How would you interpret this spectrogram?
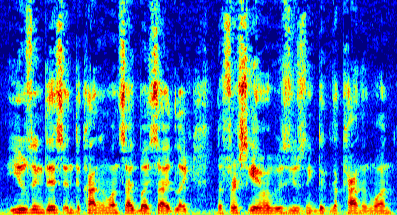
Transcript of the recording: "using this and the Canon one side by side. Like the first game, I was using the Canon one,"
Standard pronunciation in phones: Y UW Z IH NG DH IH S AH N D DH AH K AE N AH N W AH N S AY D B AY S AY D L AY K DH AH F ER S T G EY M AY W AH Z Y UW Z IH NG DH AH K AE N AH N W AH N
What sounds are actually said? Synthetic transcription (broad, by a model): Y UW Z IH NG DH IH S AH N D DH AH K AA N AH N W AH N S AY D B AY S AY D L AY K DH AH F ER S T G EY M AY W AH Z Y UW Z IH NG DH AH K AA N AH N W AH N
